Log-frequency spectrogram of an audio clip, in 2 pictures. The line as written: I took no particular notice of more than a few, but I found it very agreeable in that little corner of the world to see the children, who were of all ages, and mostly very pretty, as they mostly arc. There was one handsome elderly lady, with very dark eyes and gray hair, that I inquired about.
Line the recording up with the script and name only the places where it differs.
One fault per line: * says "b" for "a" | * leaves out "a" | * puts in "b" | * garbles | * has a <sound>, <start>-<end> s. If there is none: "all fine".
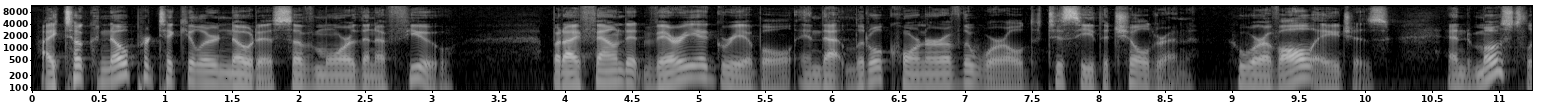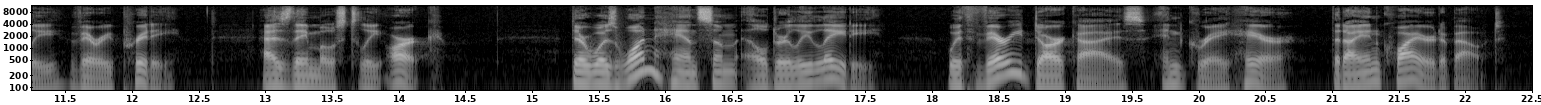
all fine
